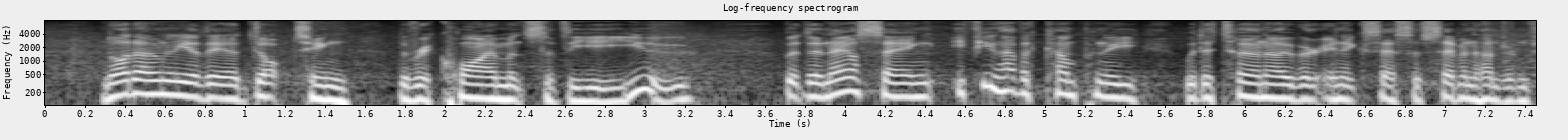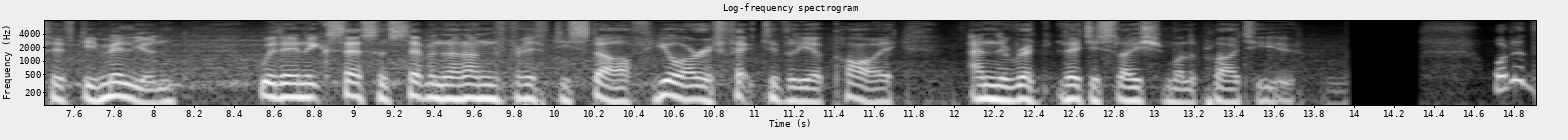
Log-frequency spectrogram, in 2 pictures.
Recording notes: We hear more live interviews from the recent International Accounting Forum and Awards 2022 which took place in London recently. Enjoy the live buzz of the event!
